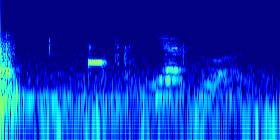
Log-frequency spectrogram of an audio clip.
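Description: Quiet room tone broken by a single short electronic beep, one steady high tone lasting about a tenth of a second, a little under a second in; a faint voice is heard in the background just after it.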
